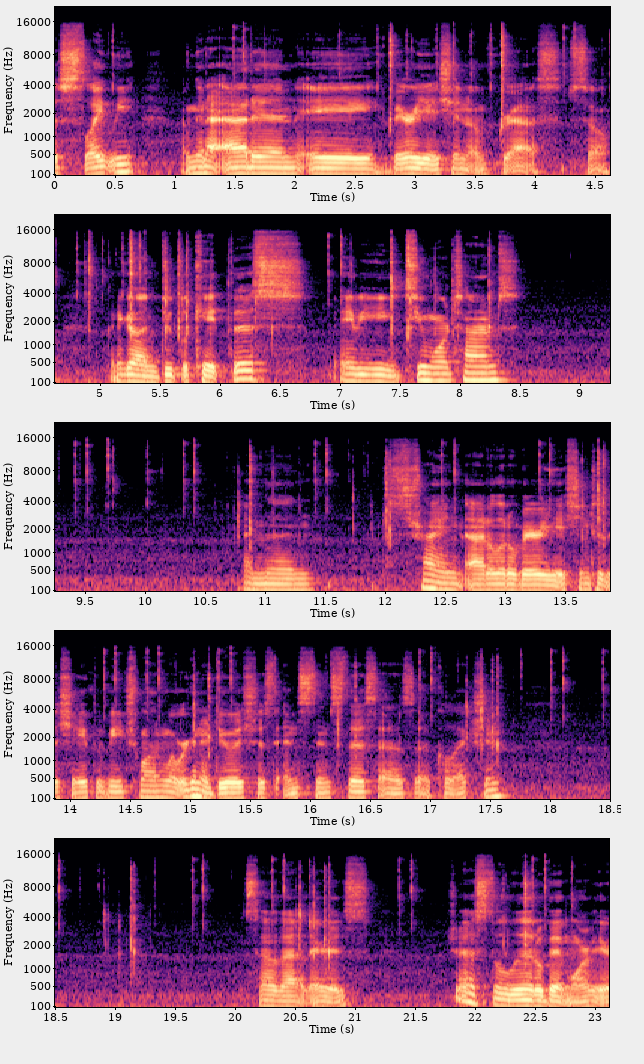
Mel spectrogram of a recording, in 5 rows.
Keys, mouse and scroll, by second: 0.0 middle click, 1.5 click, 2.2 shift+middle click, 2.8 middle click, 3.3 shift+middle click, 3.7-4.1 scroll up 3, 4.1 click, 4.5 middle click, 4.9 middle click, 5.4 shift+d, 7.3 shift+d, 9.6 middle click, 10.2 click, 10.6 Tab, 11.3 click, 11.6 g, 13.2 click, 13.4 g, 14.5 click, 14.9 Tab, 15.1 click, 15.6 middle click, 16.1 Tab, 16.8 click, 17.2 g, 18.3 click, 18.8 g, 20.2 click, 20.4 g, 22.1 Tab, 22.3 click, 22.7 middle click.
